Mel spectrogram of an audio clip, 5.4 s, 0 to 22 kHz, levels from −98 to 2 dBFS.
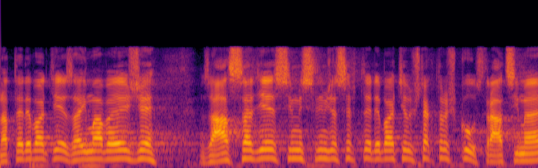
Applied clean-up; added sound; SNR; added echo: none; none; none; none.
